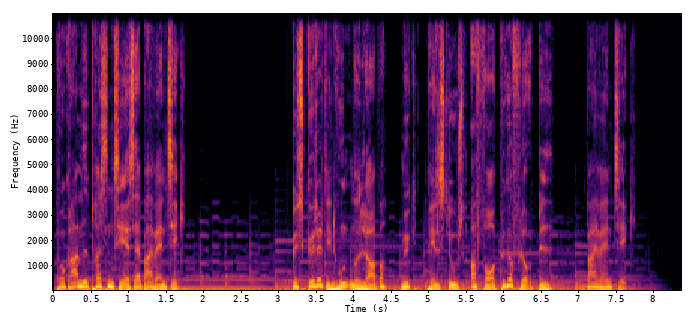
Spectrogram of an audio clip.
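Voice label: Danish, male, e-learning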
